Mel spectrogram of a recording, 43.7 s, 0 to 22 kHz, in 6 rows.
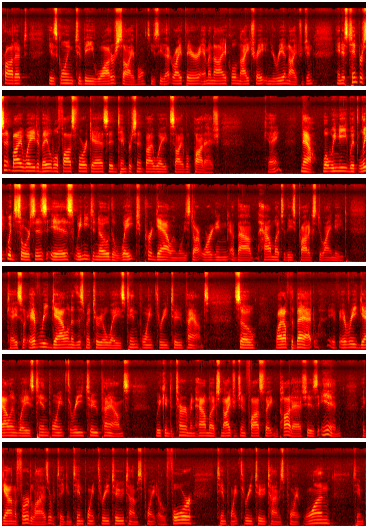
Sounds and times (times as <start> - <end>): Speech: 0.0 - 11.6, 12.5 - 43.6.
